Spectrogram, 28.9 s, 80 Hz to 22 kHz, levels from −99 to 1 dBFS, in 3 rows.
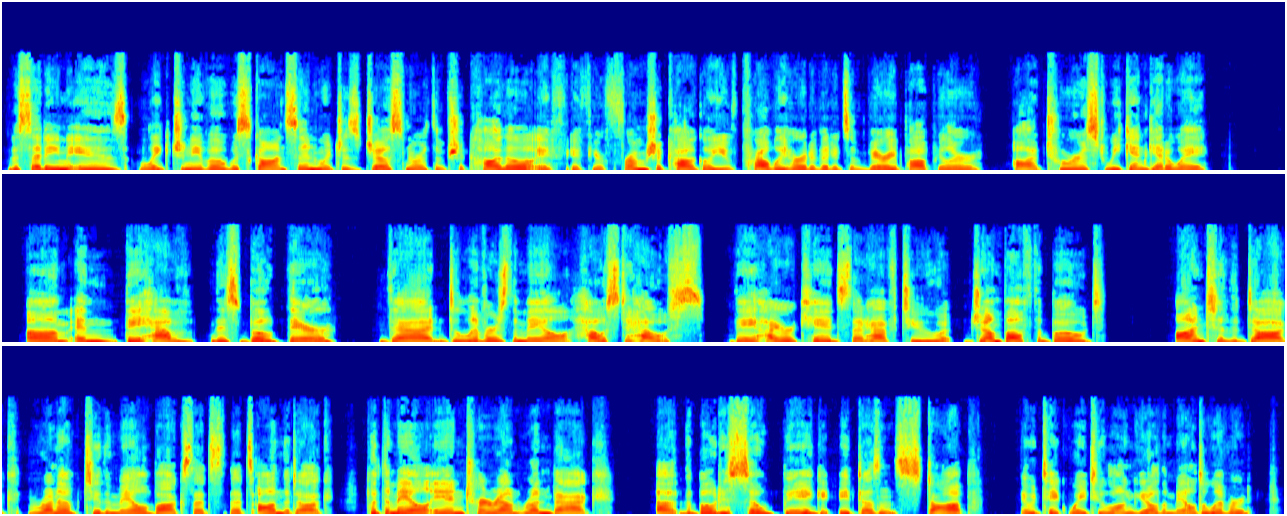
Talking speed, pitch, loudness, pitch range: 200 wpm, 205 Hz, -19 LUFS, 190-235 Hz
